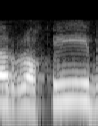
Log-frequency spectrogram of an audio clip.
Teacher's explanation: القاف المكسورة مفخمة ولكن في مرتبة تفخيم نسبي من مراتب التفخيم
